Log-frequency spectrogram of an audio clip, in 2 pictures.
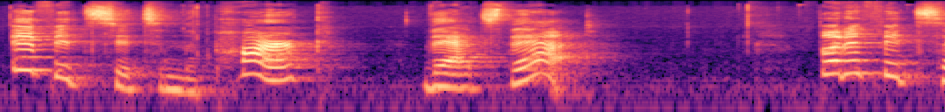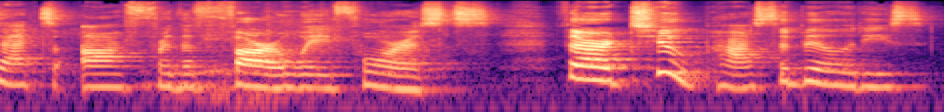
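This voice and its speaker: A woman reads a children's story in a high, bright voice. The delivery is theatrical and unhurried, with dramatic pauses, hushed setups and sudden emphatic swells. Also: very animated. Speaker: teacher reading a picture book aloud.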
